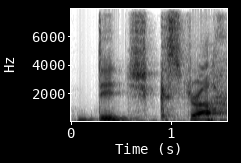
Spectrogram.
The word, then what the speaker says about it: Dijkstra: A famous algorithm for this is pronunciation digestra algorithm conceived by Edka Digstra in 1956.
